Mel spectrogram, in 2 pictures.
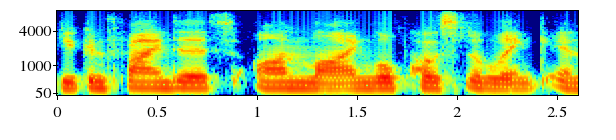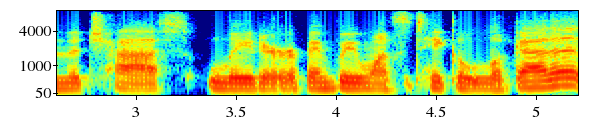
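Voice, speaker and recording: At a fairly quick pace, a woman speaks with a fairly low pitch, the sound dry and close with no echo. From Canada, Prince Edward Island. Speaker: arts program development officer. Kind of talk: information session presentation. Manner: fast; animated.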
